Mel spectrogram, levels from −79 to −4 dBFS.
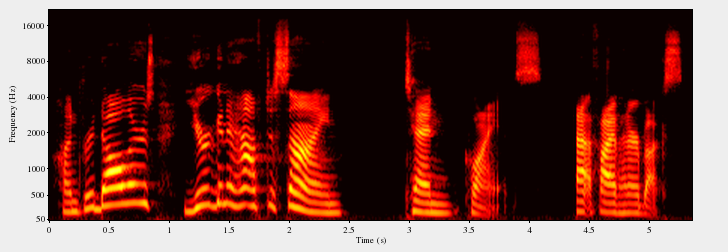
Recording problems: none

